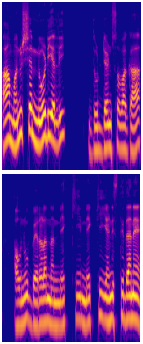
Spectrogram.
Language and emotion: Kannada, disgusted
